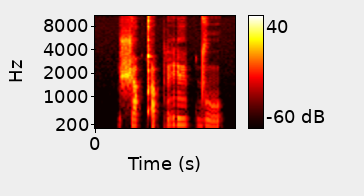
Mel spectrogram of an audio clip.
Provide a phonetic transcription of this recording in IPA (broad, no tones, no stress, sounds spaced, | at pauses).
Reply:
ʃ ʏ qʼ ə p r y p d u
